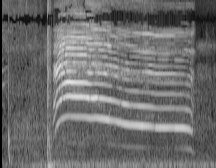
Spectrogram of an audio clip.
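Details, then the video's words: Male domestic cats outdoors yelling at each other without fighting: a long, loud, drawn-out wail with rich harmonics that holds steady and slowly sinks in pitch over about three seconds, after a sharp click. "Outside male kitties like to yell at each other but never fight."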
